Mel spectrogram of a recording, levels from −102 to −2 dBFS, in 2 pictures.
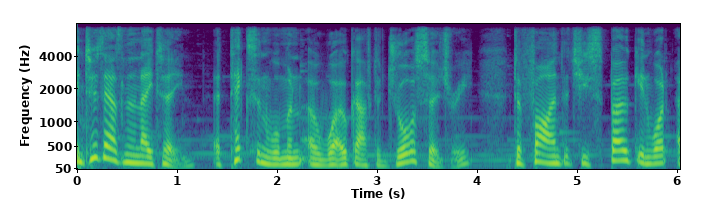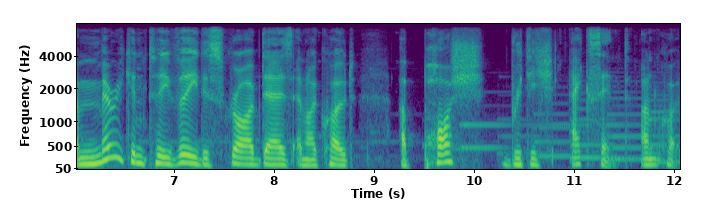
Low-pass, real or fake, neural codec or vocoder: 7.2 kHz; real; none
